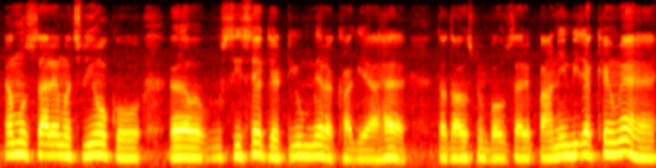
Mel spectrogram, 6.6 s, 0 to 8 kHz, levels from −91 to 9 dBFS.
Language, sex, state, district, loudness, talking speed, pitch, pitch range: Hindi, male, Jharkhand, Palamu, -14 LUFS, 200 wpm, 135 Hz, 125-160 Hz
